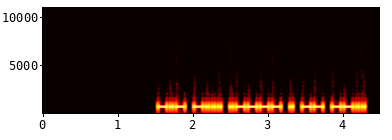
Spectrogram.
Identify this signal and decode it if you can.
Morse code, heard as a keyed tone, about 30 wpm, 700 Hz. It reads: KB1EMZ
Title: USA Call Signs - 6 Characters - 30wpm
